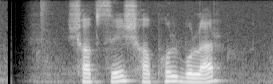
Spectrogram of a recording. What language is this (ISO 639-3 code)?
ben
